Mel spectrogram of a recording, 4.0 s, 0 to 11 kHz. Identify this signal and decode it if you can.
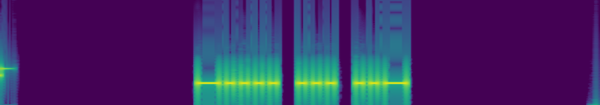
Morse code, heard as a keyed tone, about 25 wpm, 700 Hz. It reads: 6SU
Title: Three Challenging Letter-Number Combinations 25wpm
